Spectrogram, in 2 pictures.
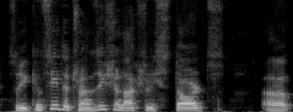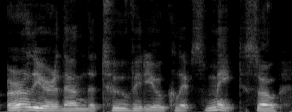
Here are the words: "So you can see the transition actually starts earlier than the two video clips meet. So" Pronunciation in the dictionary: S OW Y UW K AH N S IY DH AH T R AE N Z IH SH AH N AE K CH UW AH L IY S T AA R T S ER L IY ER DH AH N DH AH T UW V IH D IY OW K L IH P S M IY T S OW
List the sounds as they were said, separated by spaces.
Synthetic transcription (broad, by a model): S OW Y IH K AH N S IY DH AH T R AE N Z IH SH AH N AE K CH UW AH L IY S T AA R T S ER L IY ER DH AH N DH AH T UW V IH D IY OW K L IH P S M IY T S OW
